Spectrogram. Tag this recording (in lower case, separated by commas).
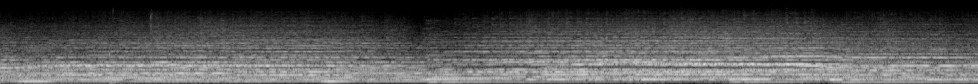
plucked string instrument, mandolin, music, musical instrument, orchestra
